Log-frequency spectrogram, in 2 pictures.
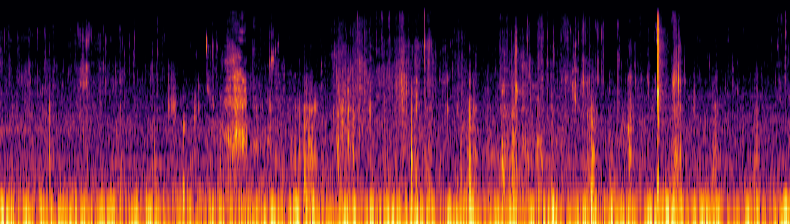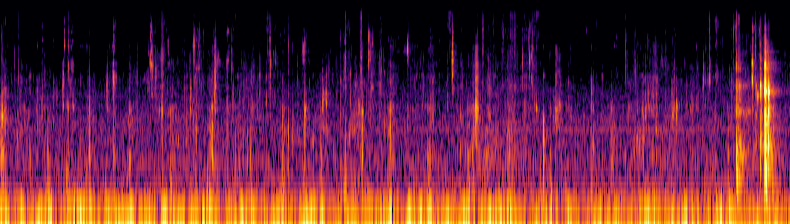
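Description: Close-miked wet chewing and mouth sounds from eating glazed braised pork belly, with small clicks and snips as scissors cut the string tied round a pork cube. A sharp click near the end is the loudest sound.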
